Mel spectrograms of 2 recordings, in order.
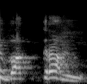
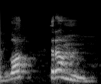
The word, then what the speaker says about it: वक्त्रम: कई लोग बोलते हैं वक्रम, वक्रम नहीं है, क में त्र की मात्रा लगी हुई है, वक्त्रम उच्चारण करेंगे।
